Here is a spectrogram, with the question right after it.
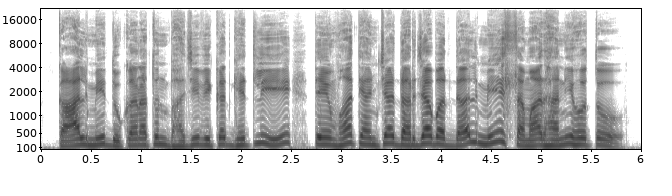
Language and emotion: Marathi, happy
